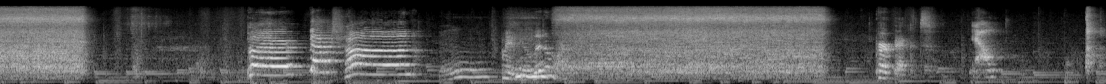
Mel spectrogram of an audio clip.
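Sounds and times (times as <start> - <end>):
aerosol can spraying hiss: 0.0 - 1.0, 5.5 - 8.4.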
